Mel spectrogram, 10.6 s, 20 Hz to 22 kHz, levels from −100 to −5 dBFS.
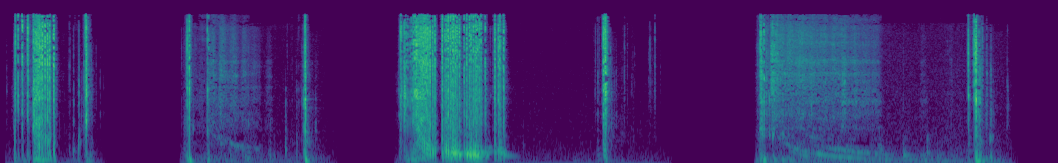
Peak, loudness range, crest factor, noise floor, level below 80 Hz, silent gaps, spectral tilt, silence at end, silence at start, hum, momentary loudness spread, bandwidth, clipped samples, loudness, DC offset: -2 dBFS; 13 LU; 32 dB; -84 dBFS; -66 dBFS; 1.07-1.79 s, 3.37-3.94 s, 6.72-7.54 s; 1 dB/octave; 0.75 s; 0.2 s; none; 21 LU; 16.5 kHz; under 0.1%; -27 LUFS; under 0.1%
